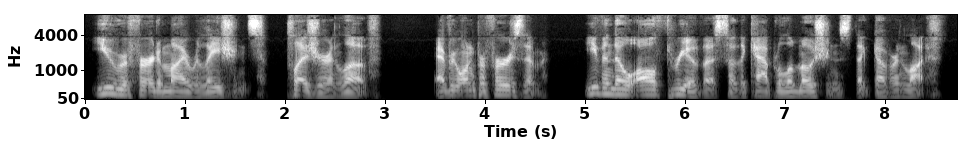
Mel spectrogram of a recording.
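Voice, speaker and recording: A man's voice: lowish voice, moderate pace, a bit bright, dry recording, lightly acted, rough recording. A man playing Fear as an ancient, solemn and anxious being, speaking formally and theatrically in an audio drama. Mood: grandiose.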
